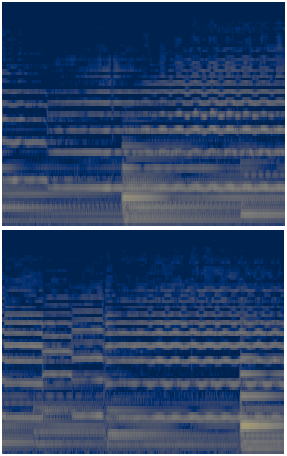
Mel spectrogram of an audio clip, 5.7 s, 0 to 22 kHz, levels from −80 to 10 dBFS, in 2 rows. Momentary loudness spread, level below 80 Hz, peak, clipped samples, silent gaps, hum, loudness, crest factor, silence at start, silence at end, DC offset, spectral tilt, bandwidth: 12 LU; -68 dBFS; -14 dBFS; under 0.1%; none; none; -33 LUFS; 18 dB; 0 s; 0 s; under 0.1%; -3.5 dB/octave; over 20 kHz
